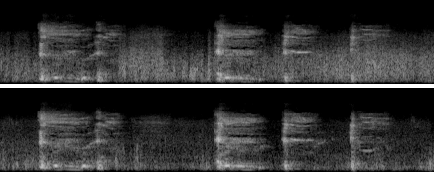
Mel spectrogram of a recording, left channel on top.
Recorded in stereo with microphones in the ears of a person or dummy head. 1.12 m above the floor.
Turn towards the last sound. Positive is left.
turn(degrees=-15)  # may be behind; listen again after turning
